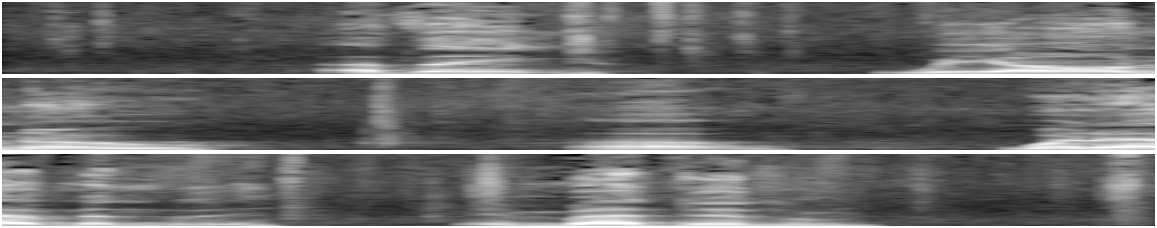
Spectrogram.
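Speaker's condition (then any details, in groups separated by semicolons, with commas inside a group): Cerebral palsy; carried everywhere by parents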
